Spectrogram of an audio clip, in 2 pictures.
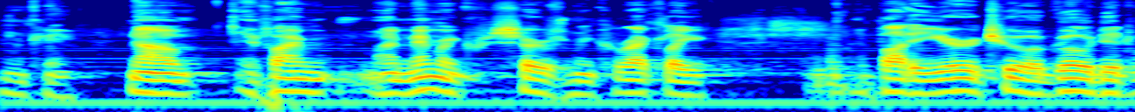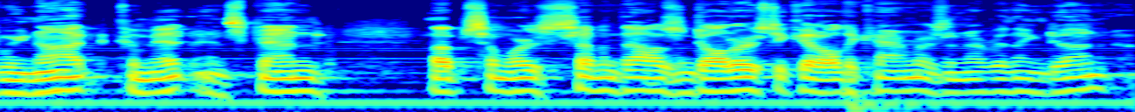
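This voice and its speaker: With audible room echo, a man talks at a fairly quick pace and a fairly low pitch, using ordinary pitch variation. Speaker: city council member. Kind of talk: council meeting discussion. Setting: council chamber. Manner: loud.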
